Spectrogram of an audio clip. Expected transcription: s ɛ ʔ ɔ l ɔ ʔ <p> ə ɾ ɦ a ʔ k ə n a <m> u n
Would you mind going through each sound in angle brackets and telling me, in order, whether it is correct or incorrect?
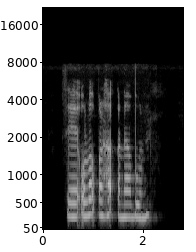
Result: correct, incorrect: b

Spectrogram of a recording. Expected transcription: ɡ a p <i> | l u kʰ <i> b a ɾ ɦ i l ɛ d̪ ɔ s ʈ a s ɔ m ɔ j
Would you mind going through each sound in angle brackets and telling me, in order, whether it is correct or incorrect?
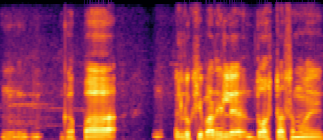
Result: incorrect: a, correct

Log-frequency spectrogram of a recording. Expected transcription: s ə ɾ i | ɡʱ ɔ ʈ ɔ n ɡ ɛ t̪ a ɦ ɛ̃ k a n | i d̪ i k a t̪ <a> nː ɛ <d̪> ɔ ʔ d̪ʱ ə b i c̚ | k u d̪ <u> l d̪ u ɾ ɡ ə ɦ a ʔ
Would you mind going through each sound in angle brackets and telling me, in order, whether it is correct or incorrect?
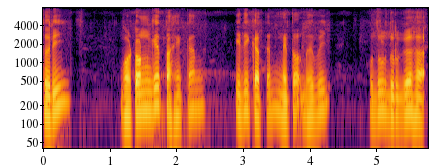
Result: incorrect: ɛ, incorrect: t̪, correct

